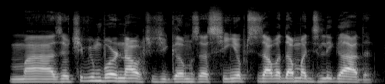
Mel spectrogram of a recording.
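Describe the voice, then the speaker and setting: A man talks at a moderate pace, varying his pitch in an ordinary way. The recording is very clean and the background silent. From Brazil, São Paulo. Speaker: mixologist. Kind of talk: podcast interview.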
